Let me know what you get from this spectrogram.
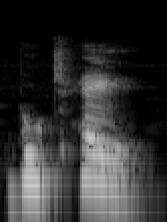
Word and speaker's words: Bucket: The sitcom delves into the life of a character by the name of Hyacinth Bucket, which she insists is pronounced as bouquet.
